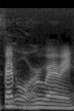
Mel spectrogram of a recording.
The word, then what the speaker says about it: February: Don't forget to pronounce February. – The R. There's an O in February.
